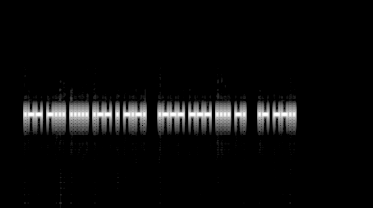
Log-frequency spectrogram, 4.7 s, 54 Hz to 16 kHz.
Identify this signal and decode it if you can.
Morse code, heard as a keyed tone, about 49 wpm, 700 Hz. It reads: WB5WEC JOHN AZ
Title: K1USN SST QSO Practice - 50wpm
